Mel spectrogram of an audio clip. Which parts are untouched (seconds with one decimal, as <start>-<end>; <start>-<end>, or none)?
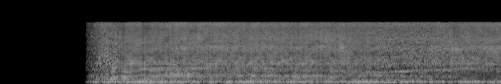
0.0-1.2; 3.8-4.5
